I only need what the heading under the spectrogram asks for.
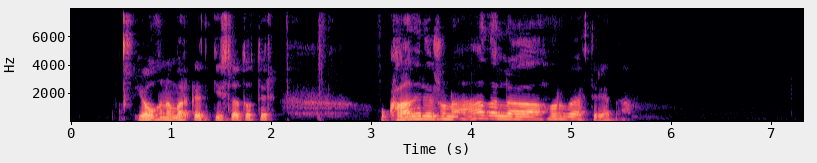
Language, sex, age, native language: Icelandic, male, 40-49, Icelandic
